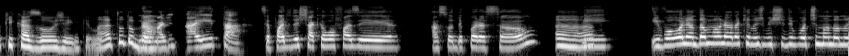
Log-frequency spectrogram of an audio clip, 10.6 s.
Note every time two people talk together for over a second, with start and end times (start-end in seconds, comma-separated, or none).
none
